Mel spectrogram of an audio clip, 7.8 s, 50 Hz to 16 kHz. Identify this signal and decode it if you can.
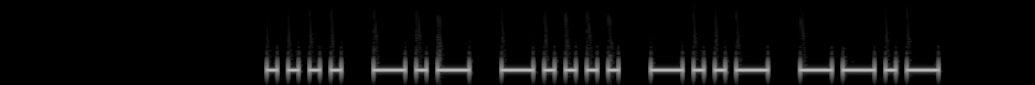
Morse code, heard as a keyed tone, about 15 wpm, 700 Hz. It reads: HK6XQ
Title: DXCC-100 Call Signs - 5 Characters - 15wpm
